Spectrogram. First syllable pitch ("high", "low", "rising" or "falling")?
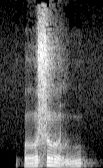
rising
